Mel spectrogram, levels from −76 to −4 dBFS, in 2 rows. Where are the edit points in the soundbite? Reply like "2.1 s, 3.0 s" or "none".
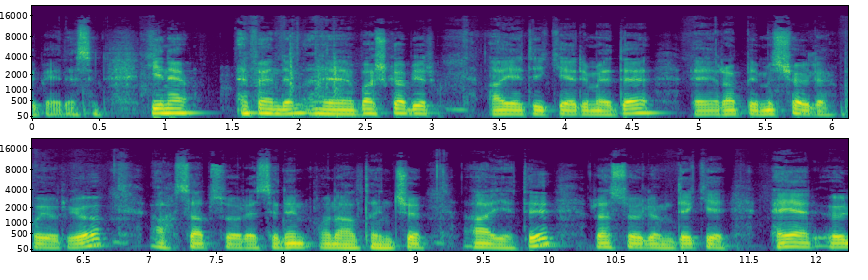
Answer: none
